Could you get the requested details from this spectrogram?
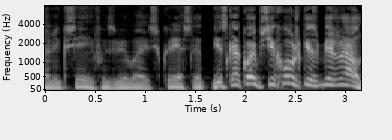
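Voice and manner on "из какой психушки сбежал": high, loud frantic yell. Acted. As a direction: shout in panic. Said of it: "Не ори". (крик)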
